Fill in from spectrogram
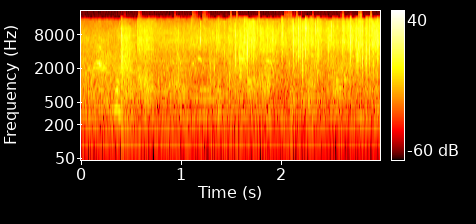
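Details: Call duck ducklings, a tiny domestic duck breed, while sunbathing and bathing; scattered short, high chirping peeps rise above a steady background hiss, with faint soft rustling throughout.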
